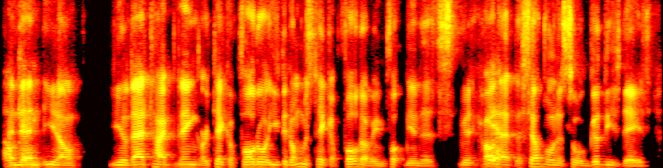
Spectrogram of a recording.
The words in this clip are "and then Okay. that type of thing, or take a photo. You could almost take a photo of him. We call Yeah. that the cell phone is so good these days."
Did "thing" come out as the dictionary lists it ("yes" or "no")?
yes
